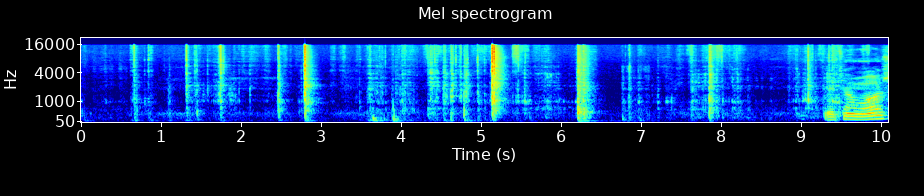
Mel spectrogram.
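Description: Plastic cases click and rattle as they are handled close by.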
